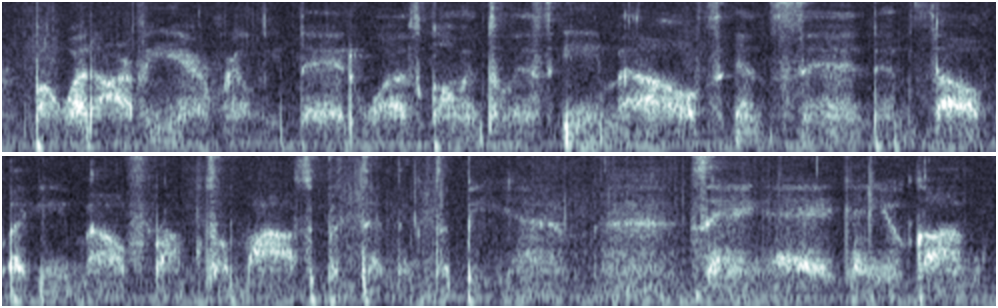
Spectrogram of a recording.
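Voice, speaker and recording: A woman whispers at a fairly slow pace. Noticeable background noise runs beneath her. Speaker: ASMR storyteller. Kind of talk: ASMR movie recap ramble. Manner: whispered.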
